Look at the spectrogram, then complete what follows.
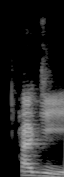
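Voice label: "haji", Malay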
